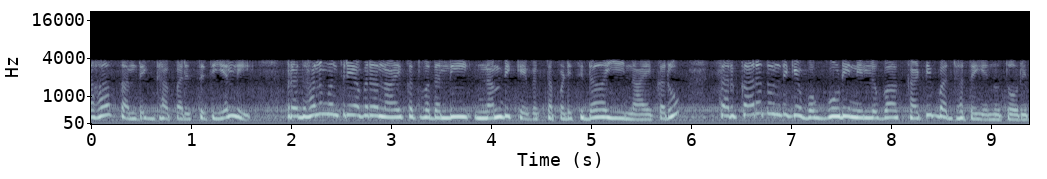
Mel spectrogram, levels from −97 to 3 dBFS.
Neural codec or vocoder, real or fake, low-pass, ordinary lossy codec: none; real; 3.6 kHz; none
